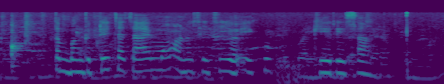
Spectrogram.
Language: Javanese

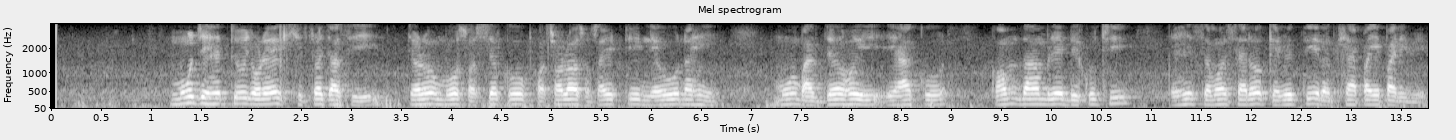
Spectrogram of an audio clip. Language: Odia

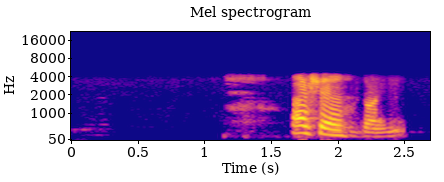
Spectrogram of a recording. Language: Punjabi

